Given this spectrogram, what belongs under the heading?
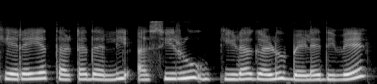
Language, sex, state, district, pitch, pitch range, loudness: Kannada, female, Karnataka, Bangalore, 245 Hz, 230-270 Hz, -13 LUFS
